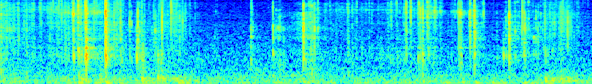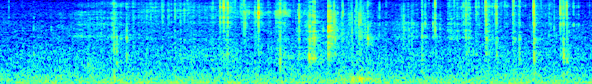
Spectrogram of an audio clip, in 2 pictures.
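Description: A metal blade scrapes a solid, dry, white rectangular soap bar with an embossed logo. Bursts of crisp, bright scratching and crackling come in uneven clusters with brief quiet gaps. Each short click stops at once, with no ring.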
